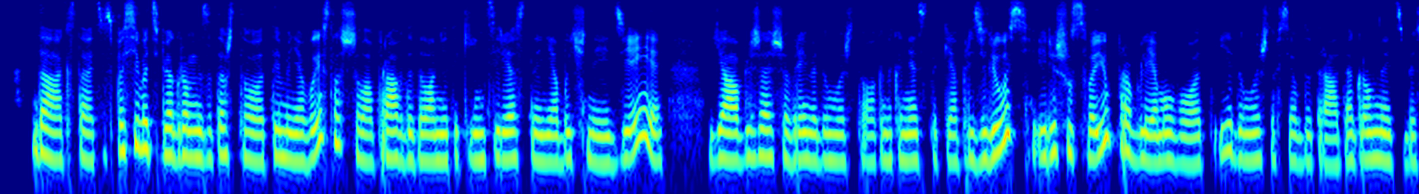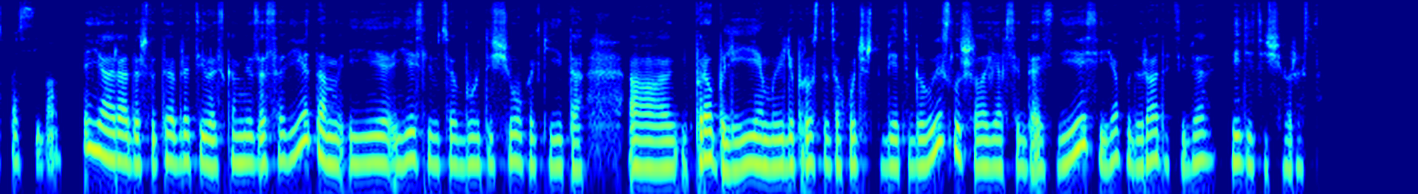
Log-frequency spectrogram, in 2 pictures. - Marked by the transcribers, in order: tapping
- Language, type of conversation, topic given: Russian, advice, Как выбрать подарок близкому человеку и не бояться, что он не понравится?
